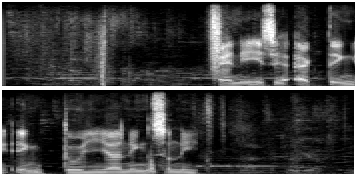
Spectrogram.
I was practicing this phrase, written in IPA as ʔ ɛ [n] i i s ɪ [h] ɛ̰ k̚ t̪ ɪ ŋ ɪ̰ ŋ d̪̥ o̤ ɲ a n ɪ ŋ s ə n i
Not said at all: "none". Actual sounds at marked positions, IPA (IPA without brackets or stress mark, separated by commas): n, h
